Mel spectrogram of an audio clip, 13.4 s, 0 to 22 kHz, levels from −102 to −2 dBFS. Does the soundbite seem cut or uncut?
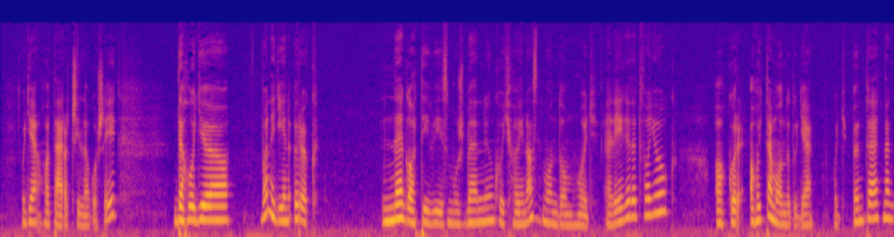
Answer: uncut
